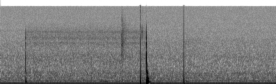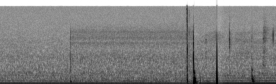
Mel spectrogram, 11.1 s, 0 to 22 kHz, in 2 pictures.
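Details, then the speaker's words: New Pioneer GM-D9601 1200 W mono class-D car amplifier, gains down, crossover low-pass, RCAs and bass knob unplugged, no music: pop at turn-on then steady hiss, unaffected by gain or crossover; cause unknown. "I get a pop when it turns on and then a hiss and I can't figure out what the problem is"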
